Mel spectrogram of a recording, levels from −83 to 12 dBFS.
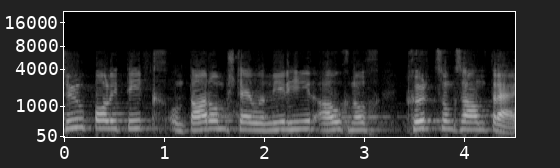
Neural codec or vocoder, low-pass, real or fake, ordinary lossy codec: none; 7.2 kHz; real; none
